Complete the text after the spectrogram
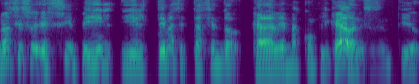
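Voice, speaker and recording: A man speaks with a Chilean accent at a fairly quick pace. His pitch is high and his intonation lively. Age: 60s. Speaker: course instructor. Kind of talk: interactive class discussion.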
